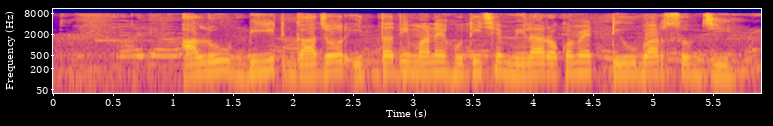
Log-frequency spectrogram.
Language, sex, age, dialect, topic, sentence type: Bengali, male, 18-24, Western, agriculture, statement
